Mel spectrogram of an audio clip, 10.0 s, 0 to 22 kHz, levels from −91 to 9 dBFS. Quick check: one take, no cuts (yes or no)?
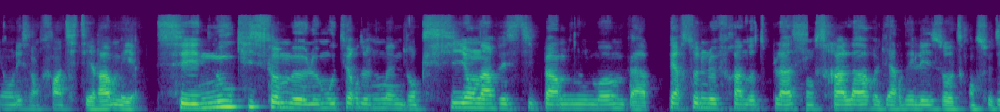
no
